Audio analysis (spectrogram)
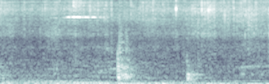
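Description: Chicken cooking with chilies in a pan makes a quiet, faint sizzle under a low background hiss, broken by two brief scraping stirs.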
